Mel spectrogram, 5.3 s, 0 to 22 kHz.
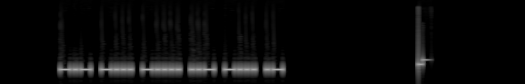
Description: Morse code, heard as a keyed tone, about 34 wpm, 700 Hz. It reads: KB6UBA
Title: USA Call Signs - 6 Characters - 2x Character Spacing - 35wpm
